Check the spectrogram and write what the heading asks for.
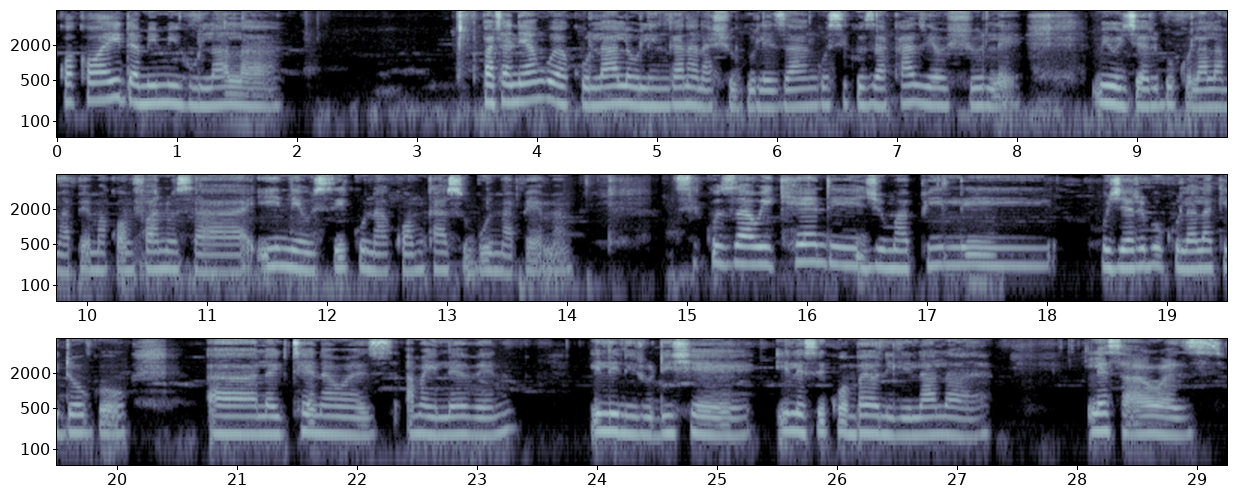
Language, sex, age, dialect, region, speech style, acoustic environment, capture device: Swahili, female, 25-34, Kenya - Nairobi Sheng-influenced, Kenya, happy; excited; focused; nervous; anxious, people talking; nature; silence; music, mobile / Linux / Chrome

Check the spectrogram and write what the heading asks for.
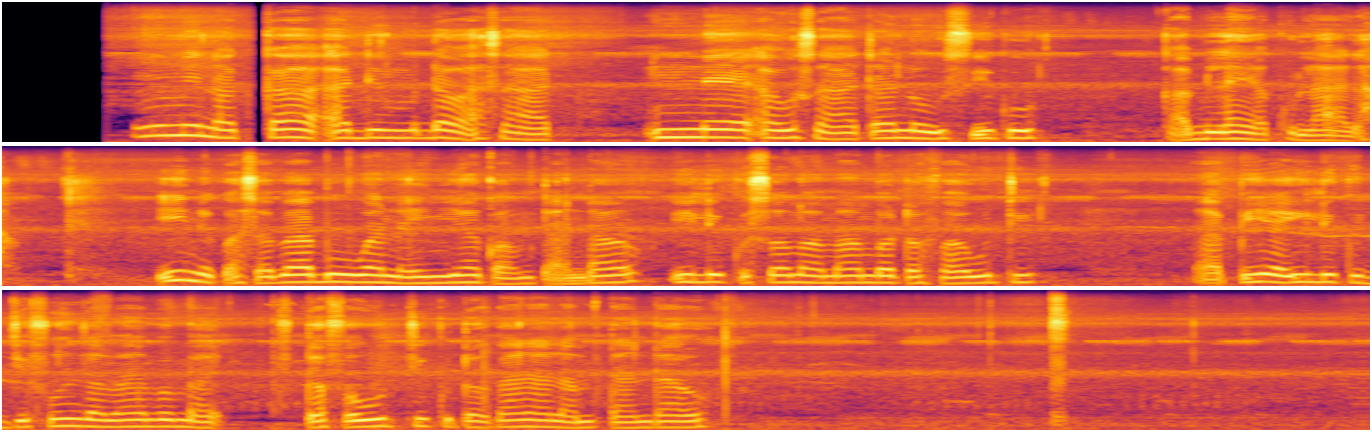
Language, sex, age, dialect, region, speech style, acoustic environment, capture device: Swahili, female, 18-24, Kenya - Nairobi Sheng-influenced, Kenya, relaxed, nature, mobile / Linux / Chrome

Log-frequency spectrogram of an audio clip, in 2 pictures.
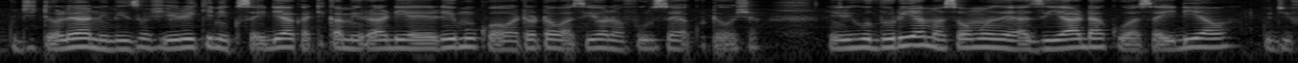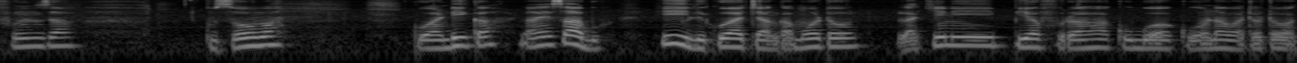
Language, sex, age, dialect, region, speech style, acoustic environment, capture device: Swahili, male, 25-34, Kenya - Nairobi Sheng-influenced, Kenya, focused, music; people talking; appliances; nature, desktop / Windows / Chrome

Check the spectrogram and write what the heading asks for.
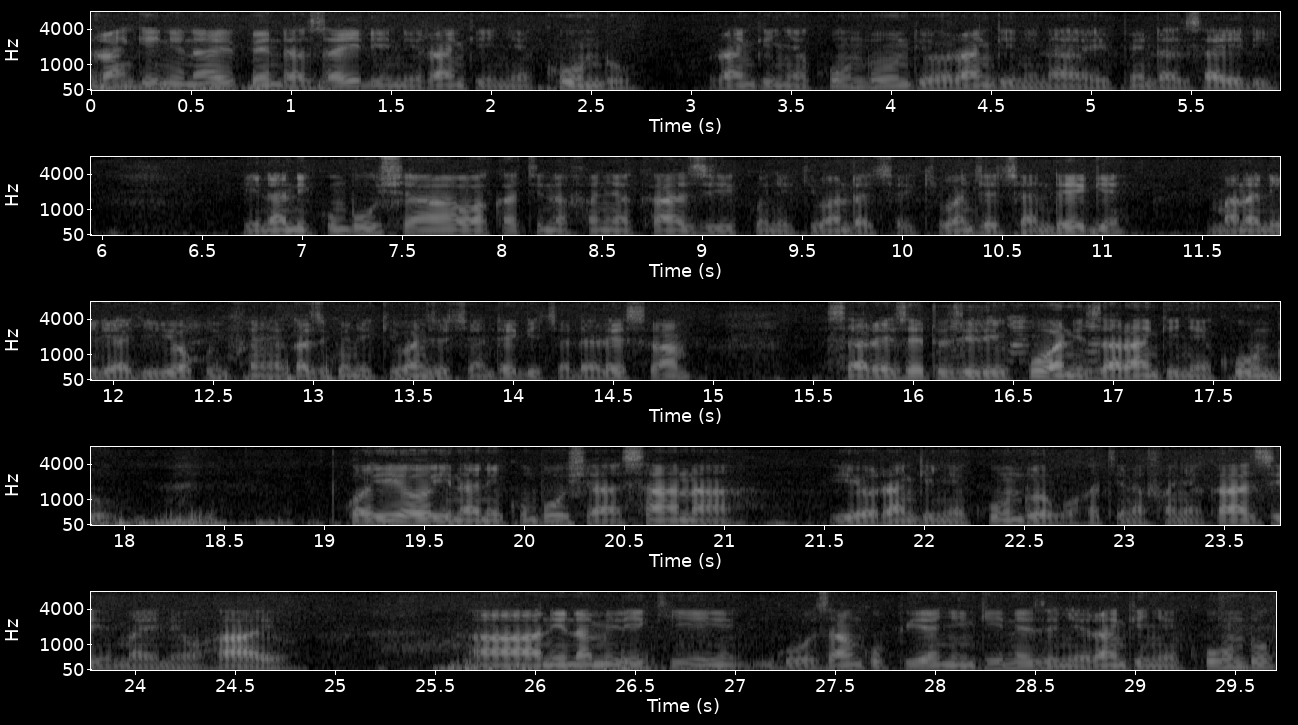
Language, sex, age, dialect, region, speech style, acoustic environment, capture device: Swahili, male, 35-44, Tanzania - Dar es Salaam, Tanzania, happy; relaxed; focused, nature, mobile / Linux / Chrome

